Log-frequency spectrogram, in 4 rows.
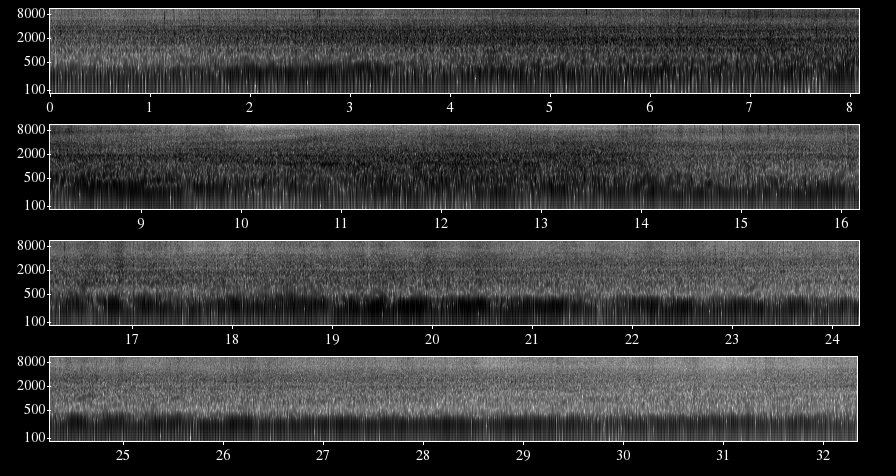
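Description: PowerSmart 209cc walk-behind gas mower's single-cylinder four-stroke engine running steadily under load while cutting and bagging grass. It grows louder as the mower comes close, around the middle, then eases off as it moves away.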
